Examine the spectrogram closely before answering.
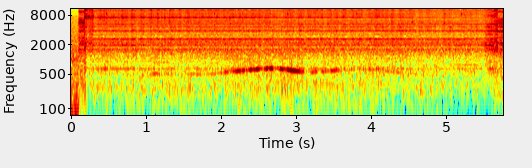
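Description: AC TIG welding arc on an aluminium skeg and shaft, running steadily: an even hiss-buzz with high, steady whistling tones over it.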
